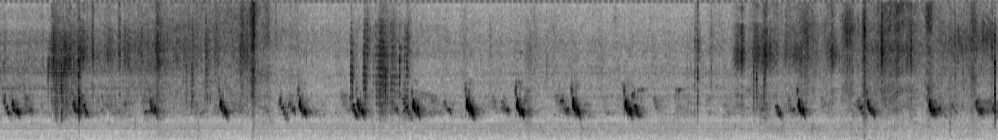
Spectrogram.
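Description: A small bird chirping over and over outdoors, short high chirps coming irregularly about once or twice a second.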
